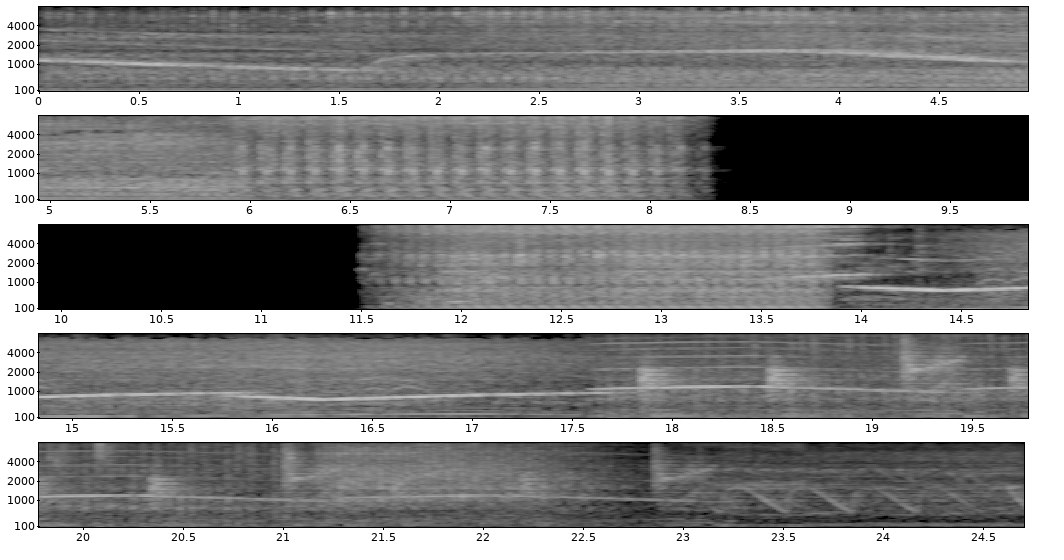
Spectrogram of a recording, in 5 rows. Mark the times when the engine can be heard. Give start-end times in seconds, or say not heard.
0.0-8.3, 11.5-22.8.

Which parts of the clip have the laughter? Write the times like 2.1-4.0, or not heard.
11.5-12.1.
